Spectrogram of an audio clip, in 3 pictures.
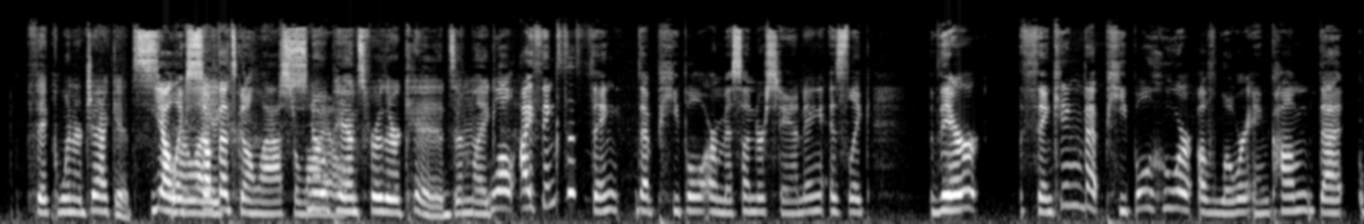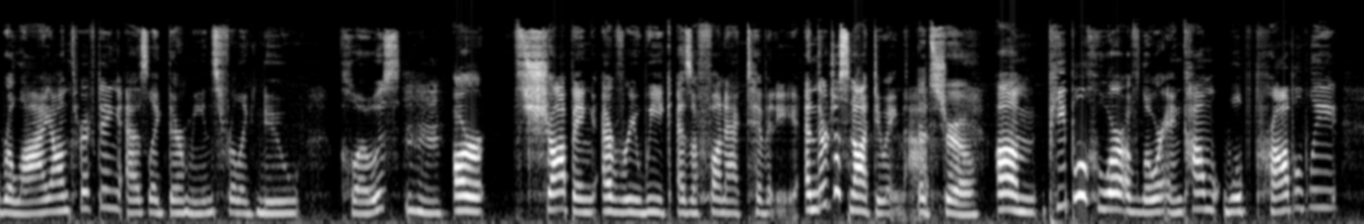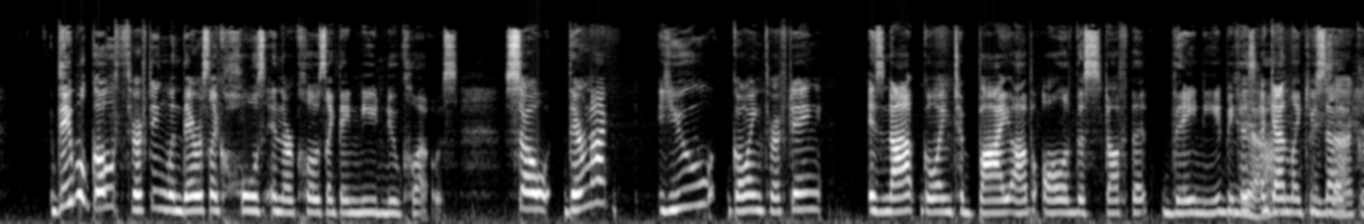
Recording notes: We recorded this episode in a parking lot so tune in as we are flirted with (or threatened) by another car that decided to join us.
